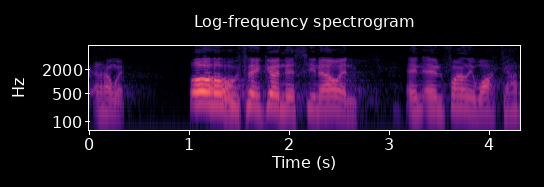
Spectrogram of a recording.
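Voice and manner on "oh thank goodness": relieved. Retold or imitated. Relief on finding his mom.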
